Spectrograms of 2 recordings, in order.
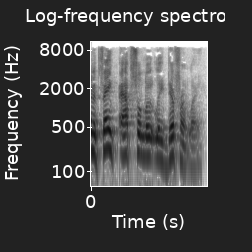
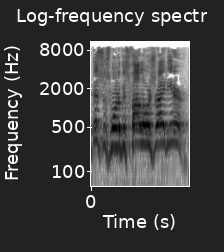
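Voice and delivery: high, loud pointing accusation; accusing bystander; 8 semitones higher, 8 dB louder than usual. Retold or imitated. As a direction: call him out to the crowd, high and loud.

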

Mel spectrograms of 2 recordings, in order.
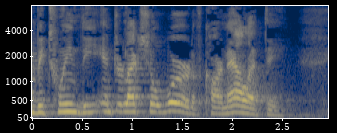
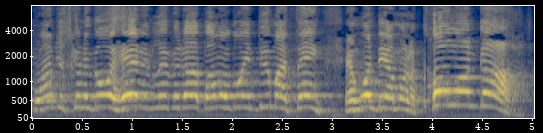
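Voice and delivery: higher, louder, quick acted boast; mock bravado; 7 semitones higher, 8 dB louder than usual. Preacher imitating people who plan to repent later, mock bravado. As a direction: preach it as a heedless sinner's boast. Acts out a careless believer.

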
